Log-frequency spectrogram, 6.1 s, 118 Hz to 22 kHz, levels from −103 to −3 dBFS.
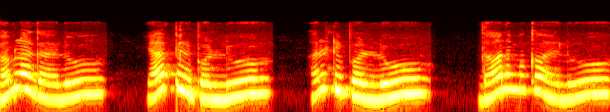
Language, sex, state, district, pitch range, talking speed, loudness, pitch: Telugu, female, Andhra Pradesh, Visakhapatnam, 235-295 Hz, 60 wpm, -15 LUFS, 275 Hz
